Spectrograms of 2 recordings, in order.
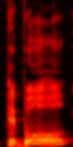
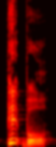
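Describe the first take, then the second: First: The stress falls on bull, the second part. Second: The stress falls on pit, the first part. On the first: The speaker calls it wrong. "you wouldn't say pit bull" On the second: The speaker calls it right. "you would say pit bull"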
